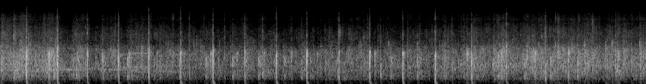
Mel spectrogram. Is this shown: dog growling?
no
